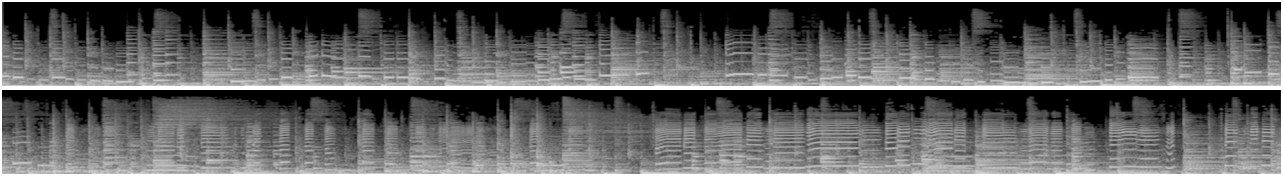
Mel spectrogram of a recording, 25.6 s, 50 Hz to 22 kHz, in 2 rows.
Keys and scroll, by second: 6.7 space, 7.6 Escape, 23.9 space, 24.8 space, 25.4 Escape.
